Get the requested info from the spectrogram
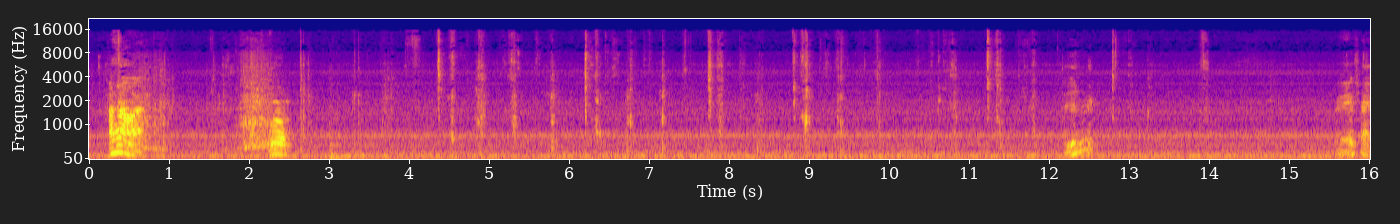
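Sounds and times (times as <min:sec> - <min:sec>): faint steady hum: 0:00.0 - 0:16.0
chewing with wet mouth clicks: 0:03.3 - 0:11.9, 0:12.8 - 0:14.0.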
